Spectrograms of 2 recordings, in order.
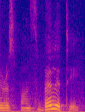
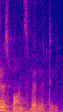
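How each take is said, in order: First: The main stress is on the fourth syllable. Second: The main stress is on the second syllable. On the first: The speaker calls it right. "bill is the main stress and ris has the secondary stress" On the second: The speaker calls it wrong. "you put the stress only on ris"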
